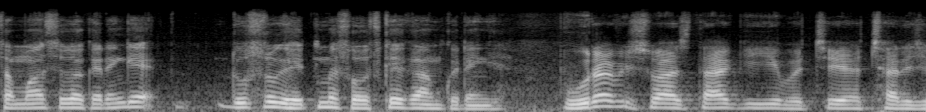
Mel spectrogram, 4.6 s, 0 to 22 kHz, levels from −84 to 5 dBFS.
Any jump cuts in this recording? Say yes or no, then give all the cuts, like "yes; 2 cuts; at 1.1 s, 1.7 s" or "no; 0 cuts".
yes; 1 cut; at 2.7 s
